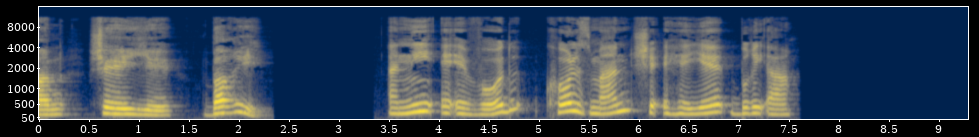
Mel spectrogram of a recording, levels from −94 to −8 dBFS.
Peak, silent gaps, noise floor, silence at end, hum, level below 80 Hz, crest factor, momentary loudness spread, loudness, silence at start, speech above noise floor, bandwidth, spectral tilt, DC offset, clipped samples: 0 dBFS; 2.37-3.35 s; under -90 dBFS; 1.75 s; none; -62 dBFS; 18 dB; 11 LU; -18 LUFS; 0 s; over 73 dB; 11.5 kHz; -5.5 dB/octave; under 0.1%; under 0.1%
